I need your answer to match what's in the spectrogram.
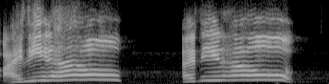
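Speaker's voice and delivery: very high-pitched, loud yell. A player voices her character going straight in, starting to yell for help. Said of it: "starting to yell out".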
